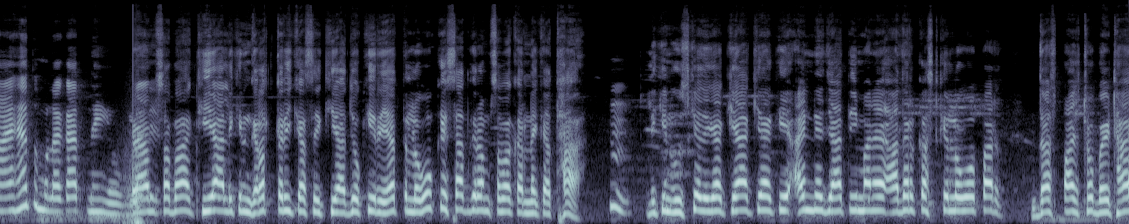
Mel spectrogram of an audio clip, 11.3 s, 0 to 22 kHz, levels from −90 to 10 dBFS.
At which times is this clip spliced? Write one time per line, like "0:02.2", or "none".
0:01.3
